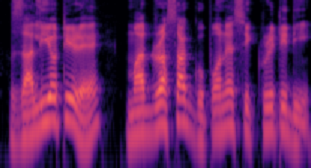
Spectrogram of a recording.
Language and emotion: Assamese, neutral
